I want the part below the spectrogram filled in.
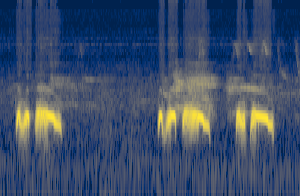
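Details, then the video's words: Spotted dove calling as a trapping lure in local voice style: three phrases of two quick husky notes then a drawn-out falling coo, spaced about two seconds apart. "cu gáy thúc gù giọng thổ/ thúc đấu bổi nghe nhanh về cội+mồi nghe gáy theo"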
